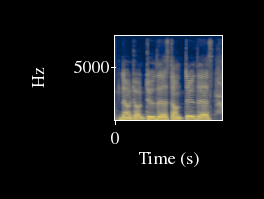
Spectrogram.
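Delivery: usual speaking voice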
